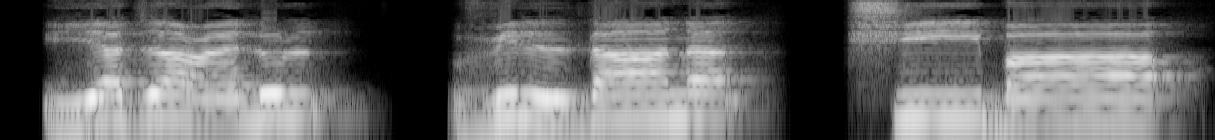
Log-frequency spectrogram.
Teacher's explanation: یومن یج علل، دو لام ہے، ایک یہ لام جس کے اوپر پیش ہے اس کو دوسرے لام کے ساتھ ملائیں گے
